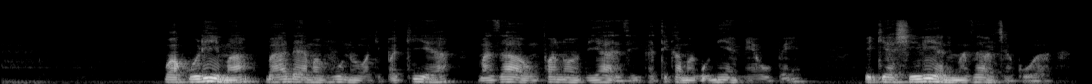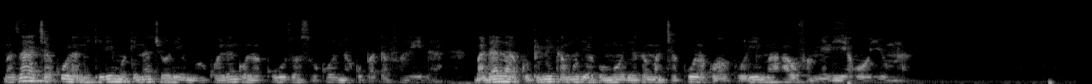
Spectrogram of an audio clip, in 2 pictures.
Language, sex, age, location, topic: Swahili, male, 18-24, Dar es Salaam, agriculture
